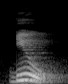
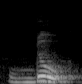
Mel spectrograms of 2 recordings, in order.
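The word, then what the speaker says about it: dew: ड्यू, डू। देखिए इसको हम लोग ड्यू पढ़े, लेकिन इसको हम लोग ड्यू पढ़े क्या, नहीं पढ़ रहे ना, इसको हम लोग पढ़े डू।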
